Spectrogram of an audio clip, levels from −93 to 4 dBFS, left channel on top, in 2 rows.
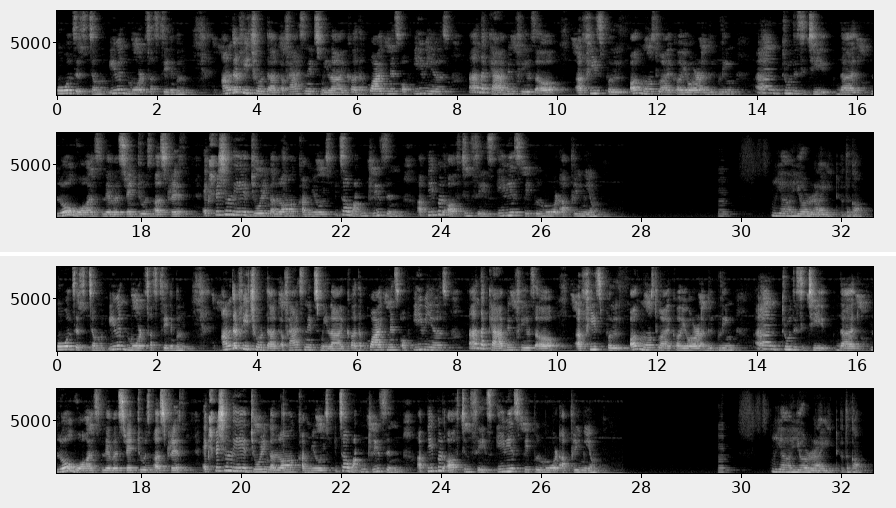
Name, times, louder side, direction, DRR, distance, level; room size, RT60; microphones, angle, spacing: voice 1, 0.0-7.8 8.2-9.9 10.3-13.5 14.0-18.8 19.2-27.2, right 4 dB, 85° right, 7 dB, 0.6 m, -33 dB
voice 2, 30.6-32.3, right 2 dB, 30° right, 3 dB, 0.4 m, -37 dB
4.4 x 2.5 x 4.1 m, 0.70 s
head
